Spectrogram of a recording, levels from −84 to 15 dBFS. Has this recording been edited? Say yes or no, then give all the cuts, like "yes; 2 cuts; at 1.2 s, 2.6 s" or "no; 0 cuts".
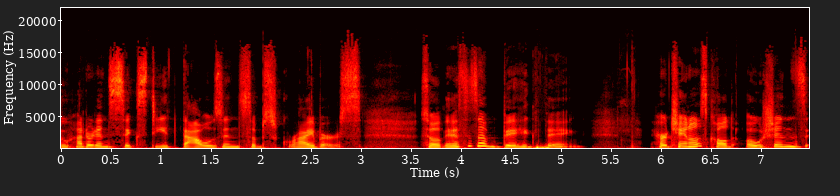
yes; 1 cut; at 3.8 s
